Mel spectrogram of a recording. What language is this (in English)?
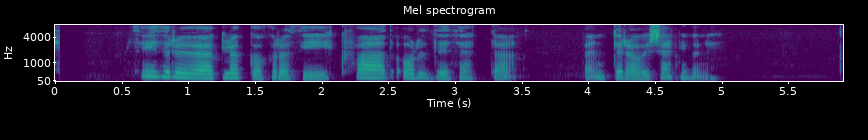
Icelandic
